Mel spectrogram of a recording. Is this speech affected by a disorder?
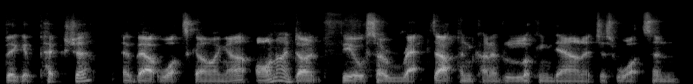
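No.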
